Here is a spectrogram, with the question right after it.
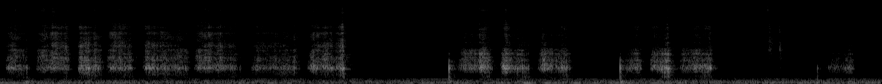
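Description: A dark chalk pencil held in the fingertips writes letters on a flat, rectangular, wood-framed chalkboard with a dark surface lying on a table, while the other hand steadies the board. Short scraping, scratching strokes come in quick bursts with a raspy midrange squeak around 740 Hz and a bright hiss, separated by brief quiet pauses.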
